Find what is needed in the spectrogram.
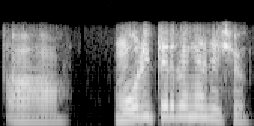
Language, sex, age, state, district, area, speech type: Assamese, male, 18-30, Assam, Barpeta, rural, conversation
